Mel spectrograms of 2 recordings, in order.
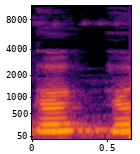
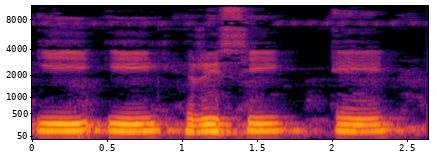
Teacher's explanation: बोलते समय हमारे ओष्ठों की आकृति गोल ना बनी, जैसे आ में नहीं बनती, बड़ा आ में भी नहीं बनती, ठीक है। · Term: अवृत्ताकार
